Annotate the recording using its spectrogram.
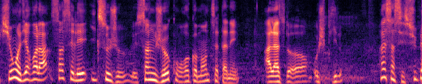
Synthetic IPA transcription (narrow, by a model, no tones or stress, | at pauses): ksjɔ̃ed̪iʁvwalasasɛleiksʒølesɛ̃kʒøkɔ̃ʁəkɔmɑ̃d̪sɛt̪ane | alazd̪ɔʁoʃpil | wɛsasɛsyp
